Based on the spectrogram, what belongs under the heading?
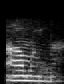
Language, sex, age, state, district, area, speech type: Tamil, male, 18-30, Tamil Nadu, Perambalur, rural, conversation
